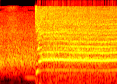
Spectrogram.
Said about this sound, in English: Can I hear the brothers shouting the same thing? Is that the loudest the brothers can shout it?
